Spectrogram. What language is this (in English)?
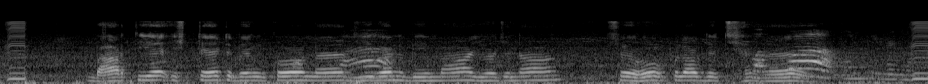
Maithili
